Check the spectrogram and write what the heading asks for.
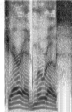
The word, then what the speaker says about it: Jared Muros: Jared Muros.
